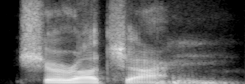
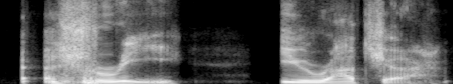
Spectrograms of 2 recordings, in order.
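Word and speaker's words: Sriracha: We got into an argument before at work on how to pronounce Shiracha. Did I say it right? Shri Iracha. Shri Iracha? Shiracha. That's the way I say it, at least.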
